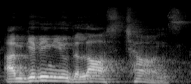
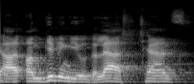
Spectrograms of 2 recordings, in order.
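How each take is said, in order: First: The sentence is spoken with a British accent. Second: The sentence is spoken with an American accent. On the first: "British में कैसे बोलेंगे" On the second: "American बोलेंगे"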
